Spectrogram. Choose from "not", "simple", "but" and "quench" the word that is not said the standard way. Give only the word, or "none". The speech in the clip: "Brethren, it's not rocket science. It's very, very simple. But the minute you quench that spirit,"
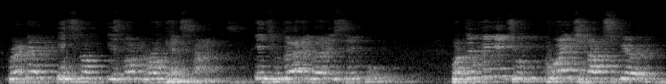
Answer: none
